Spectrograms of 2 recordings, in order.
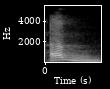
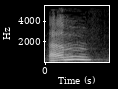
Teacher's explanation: وقوة الإطباق مع الباء أقوى من الميم. الميم من الشفتين مع انطباقهما بالاشتراك مع مخرج الخيشوم أم.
